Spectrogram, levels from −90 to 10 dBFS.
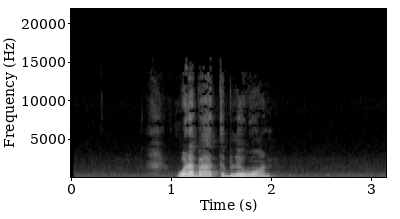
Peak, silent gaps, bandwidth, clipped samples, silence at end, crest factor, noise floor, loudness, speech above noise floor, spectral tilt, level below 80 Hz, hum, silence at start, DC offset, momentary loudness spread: -6 dBFS; none; 14.5 kHz; under 0.1%; 1.15 s; 20 dB; -60 dBFS; -21 LUFS; 40 dB; -8 dB/octave; -62 dBFS; none; 1.05 s; under 0.1%; 16 LU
